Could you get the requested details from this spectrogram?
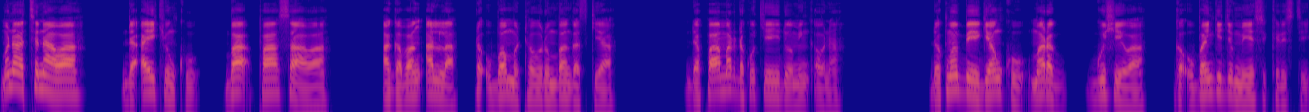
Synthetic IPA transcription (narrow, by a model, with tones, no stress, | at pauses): mʊ˦naː˨tɪ˦naː˨waː˦ | da˨ʔa˦jkʲɪ˨ŋkʷu˨ | baː˦˨ɸaː˦saː˨waː˦ | ʔa˨ɡɐ˨bɐ˦ŋʔa˦lːa˨d̥a˨ʔʊ˨bɐ˦mːu˨ta˦wʊ˦ɽɪ˦mbɐ˦ŋɡɐ˨skʲɪ˦jaː˦ | da˨ɸaː˦mɐ˦rda˨kʷʊ˦kʲeː˨ji˦doː˨mɪ˦ŋkʼa˨wnaː˦ | da˨kʷʊ˦ma˦beː˨ɡʲɛ˦ŋkʷu˨mɐ˦ɽɐ˨ | ɡʷʊ˦ʃeː˨waː˦ | ɡa˨ʔʊ˨bɐ˦ŋɡʲɪ˦d͡ʒɪ˨mːu˨jeː˦su˨kʲɪ˦ɾɪ˦stiː˨ʔ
